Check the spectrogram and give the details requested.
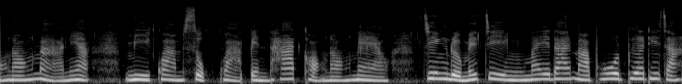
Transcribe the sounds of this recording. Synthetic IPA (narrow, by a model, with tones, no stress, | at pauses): ŋnɔː˦˥ŋmaː˩˦niː˥˩ɐmiː˧kʰwaː˧msu˨˩kʰːwaː˨˩pe˧nt̪ʰaː˥˩t̪̚kʰɔː˩˦ŋnɔː˦˥ŋmɛː˧wt͡ɕi˧ŋɾɯː˩˦ma˥˩jt͡ɕi˧ŋma˥˩jdaː˥˩jmaː˧pʰuː˥˩t̪̚pʰɯ˥˩ɐt̪ʰiː˥˩t͡ɕa˨˩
